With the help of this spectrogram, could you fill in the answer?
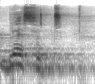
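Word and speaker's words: blessed: Okay, ये termination ed in adjective is almost always pronounced ed. जब ये adjective के एंड में आता है, एडजेक्टिव के एंड में, तो ये डी की जगह इट प्रोनाउंस होता है.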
